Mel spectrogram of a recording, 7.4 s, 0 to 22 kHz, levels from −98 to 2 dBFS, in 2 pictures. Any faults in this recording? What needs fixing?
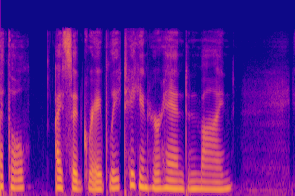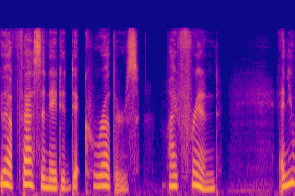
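No faults found; nothing needs fixing.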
